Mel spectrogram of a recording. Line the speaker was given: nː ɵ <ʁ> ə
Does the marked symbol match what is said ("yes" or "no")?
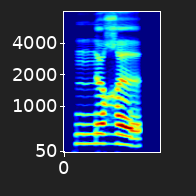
yes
